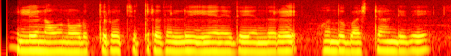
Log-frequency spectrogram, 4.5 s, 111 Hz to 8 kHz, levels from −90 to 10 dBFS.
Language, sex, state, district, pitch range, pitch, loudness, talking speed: Kannada, female, Karnataka, Raichur, 165-175 Hz, 170 Hz, -16 LUFS, 135 wpm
